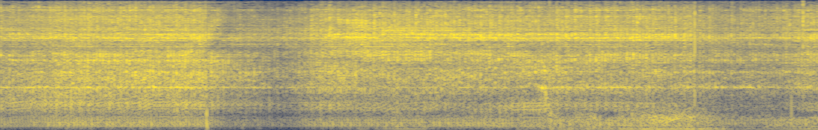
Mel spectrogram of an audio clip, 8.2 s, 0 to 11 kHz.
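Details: Chinese 80cc two-stroke motorized bicycle engine, still cold; carb still needs tuning: buzzy note sags and stumbles about two seconds in, then picks back up. Engine bogging.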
